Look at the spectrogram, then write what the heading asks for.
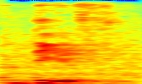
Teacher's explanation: pronunciation of TH is like T or D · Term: Irish accent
